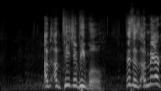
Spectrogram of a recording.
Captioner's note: laughter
